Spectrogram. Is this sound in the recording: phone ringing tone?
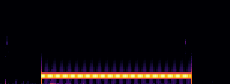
yes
